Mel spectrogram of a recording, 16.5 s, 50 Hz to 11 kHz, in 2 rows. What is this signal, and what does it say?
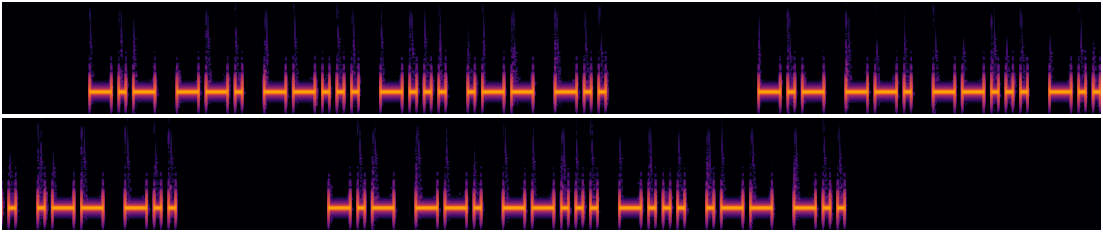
Morse code, heard as a keyed tone, about 22 wpm, 700 Hz. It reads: KG7BWD KG7BWD KG7BWD
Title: USA Call Signs - 6 Characters - Repeated 3x - 22wpm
